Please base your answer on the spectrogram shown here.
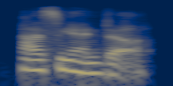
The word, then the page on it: hacienda: Indian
